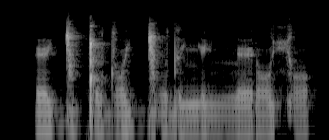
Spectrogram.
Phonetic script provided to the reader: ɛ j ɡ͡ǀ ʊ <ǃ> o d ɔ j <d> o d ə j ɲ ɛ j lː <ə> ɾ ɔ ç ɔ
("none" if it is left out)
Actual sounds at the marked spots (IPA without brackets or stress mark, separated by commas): ǃ, ɡ͡ǀ, ɛ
